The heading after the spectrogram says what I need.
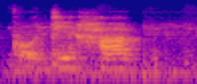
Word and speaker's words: cotija: We are looking at how to pronounce cotija cheese.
